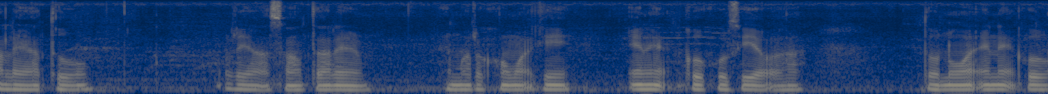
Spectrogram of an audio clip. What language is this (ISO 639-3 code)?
sat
